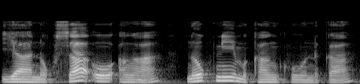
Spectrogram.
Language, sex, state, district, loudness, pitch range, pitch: Garo, male, Meghalaya, South Garo Hills, -18 LUFS, 110-145 Hz, 120 Hz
